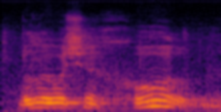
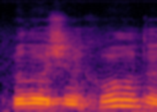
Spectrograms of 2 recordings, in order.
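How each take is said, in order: First: It sounds despairing and grief-stricken. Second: It sounds resilient and composed. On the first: The loss still feels unbearable. "Кошмар. Допустим, можно так" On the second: Life goes on despite the loss. "То есть сопротивление. То есть жизнестойкость"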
